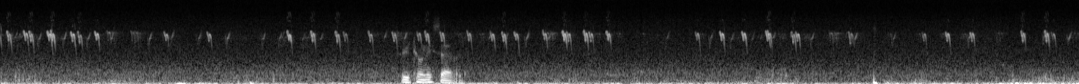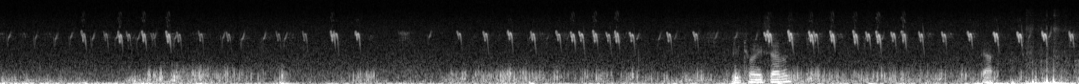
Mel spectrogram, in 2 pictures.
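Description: A bird calls in quick series of high, thin chirps, repeated in clusters throughout, over a steady low background rumble.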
